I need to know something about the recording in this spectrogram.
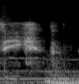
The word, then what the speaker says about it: Zeke: We got Brooke and we got Zeke. Or is it Zek? How do you say it? Zeke? It's Zeke.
